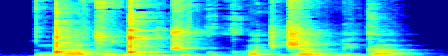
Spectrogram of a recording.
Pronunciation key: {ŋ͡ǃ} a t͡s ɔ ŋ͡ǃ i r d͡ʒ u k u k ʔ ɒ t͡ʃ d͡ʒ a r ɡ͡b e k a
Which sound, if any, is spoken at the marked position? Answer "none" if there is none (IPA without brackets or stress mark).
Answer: ŋ͡ǃ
